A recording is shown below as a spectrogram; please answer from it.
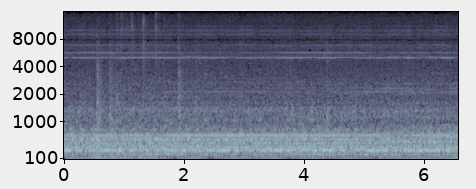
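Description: A steady engine-like hum and broadband mechanical noise with a few faint clicks, and no clear animal voice.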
